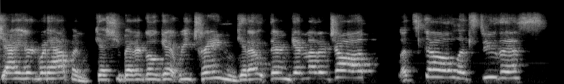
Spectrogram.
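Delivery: high-pitched, brisk imitation of pushy women; mock pushy urging. Educated women urging her to get retrained, mock pushy. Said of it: "from very educated women. It's like".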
